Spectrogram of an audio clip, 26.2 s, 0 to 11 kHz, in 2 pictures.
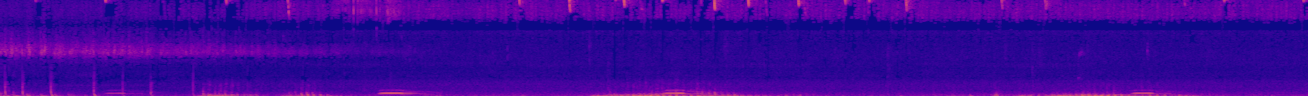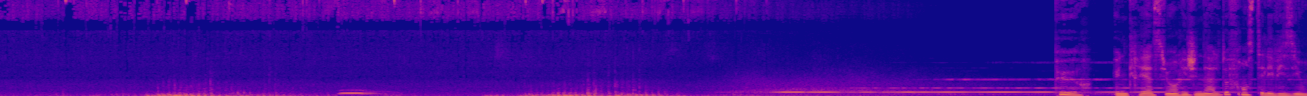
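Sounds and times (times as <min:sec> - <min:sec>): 
bat echolocation calls slowed into audible range: 0:00.0 - 0:20.4
sustained tone: 0:20.2 - 0:26.1
speech: 0:23.7 - 0:26.1.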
